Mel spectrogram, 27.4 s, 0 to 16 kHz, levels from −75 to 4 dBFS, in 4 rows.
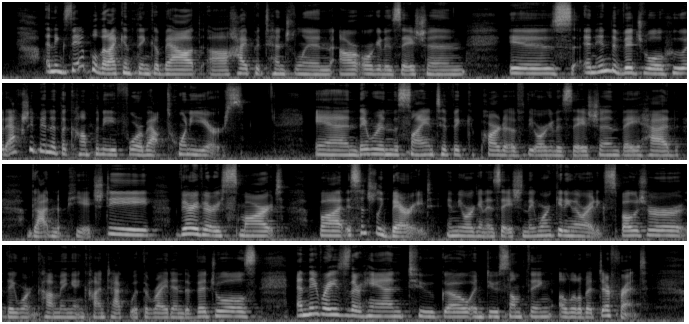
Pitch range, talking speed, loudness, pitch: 170-200 Hz, 175 wpm, -28 LUFS, 185 Hz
